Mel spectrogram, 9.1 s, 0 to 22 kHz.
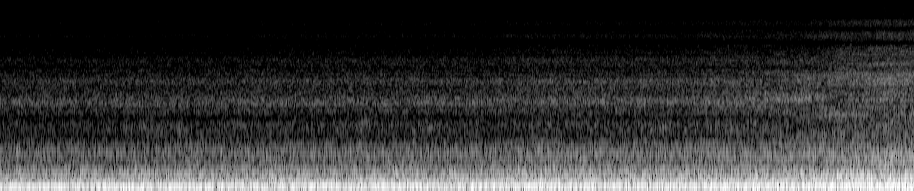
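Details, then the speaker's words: BMW 740Li F02 (2008–2015), A/C blower with blower box accessed, fan stepped up from slow: steady low drone louder at higher fan speed; noisy blower, to be opened to check for dust or leftover paper inside. "Laju speed dia, blower dia buat lah bunyi."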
